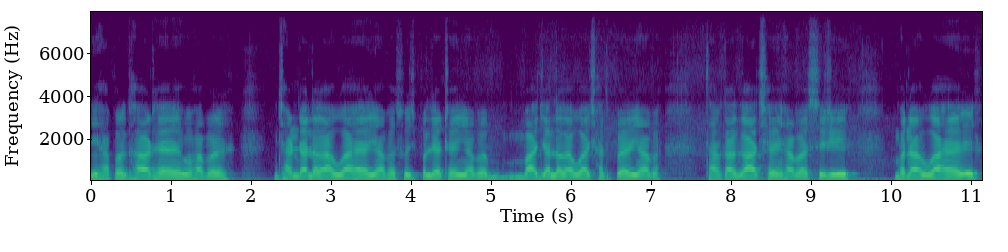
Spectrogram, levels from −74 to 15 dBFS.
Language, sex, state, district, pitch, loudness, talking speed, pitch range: Magahi, male, Bihar, Jamui, 120 Hz, -15 LUFS, 185 wpm, 120-125 Hz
